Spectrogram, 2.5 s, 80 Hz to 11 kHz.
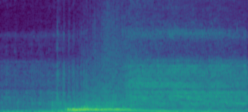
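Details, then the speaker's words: Rider 150 Fi: quick rev leaves a dull metallic rattle that lingers and fades slowly after throttle closes; balancer was recently replaced, head previously opened, gear damage suspected. "so possible nga nito may tama yung gear kaya Gan yung tunog"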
